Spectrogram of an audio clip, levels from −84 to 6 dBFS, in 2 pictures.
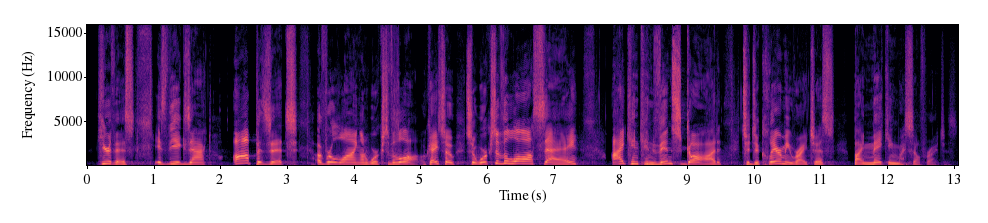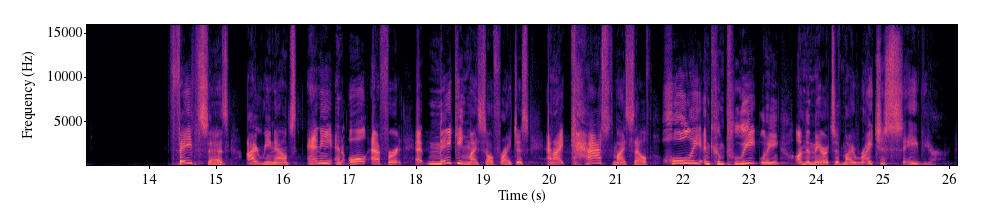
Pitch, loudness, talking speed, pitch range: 190 Hz, -23 LUFS, 135 wpm, 170-235 Hz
